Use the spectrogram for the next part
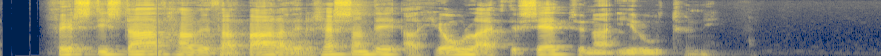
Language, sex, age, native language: Icelandic, male, 30-39, Icelandic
